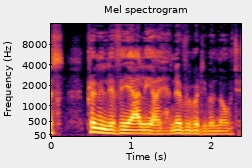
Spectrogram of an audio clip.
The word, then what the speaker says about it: vialii: And he brought them back to Europe, and in honor of him, the plant was called the species name was called vialii. And when you pronounce the name, the two eyes at the end are e i, so viali.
